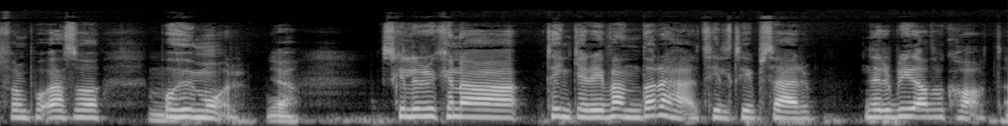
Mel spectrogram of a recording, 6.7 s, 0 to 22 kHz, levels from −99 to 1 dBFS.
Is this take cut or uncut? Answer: uncut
